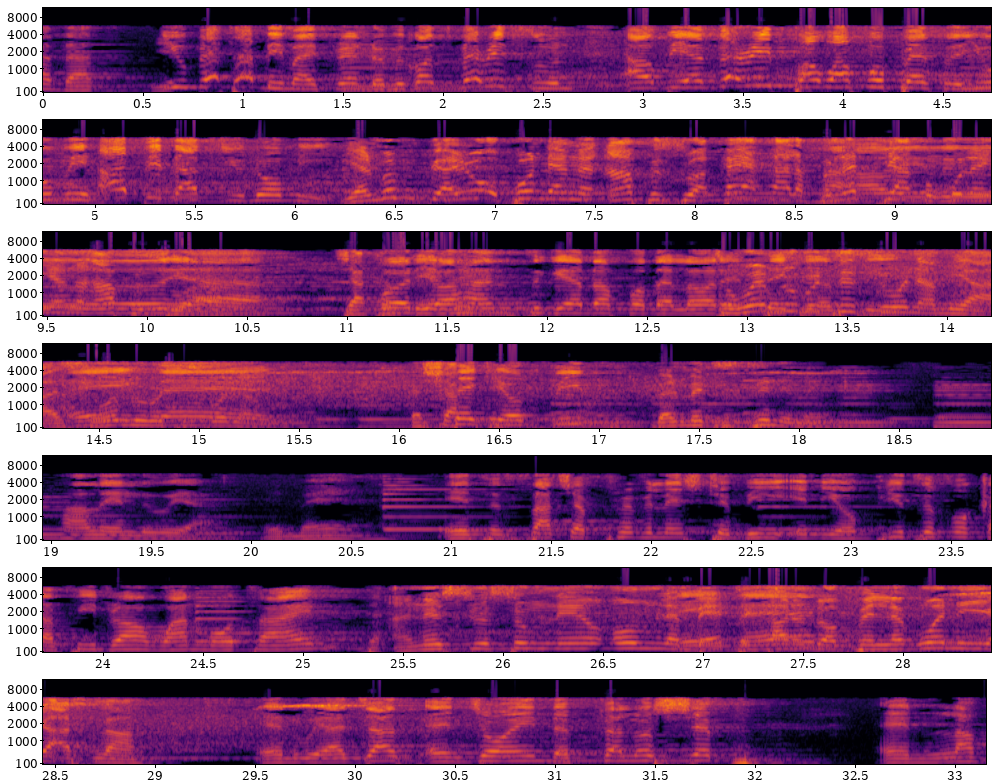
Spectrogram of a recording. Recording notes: Preached at LCI Jesus the Truth Cathedral, Bawku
